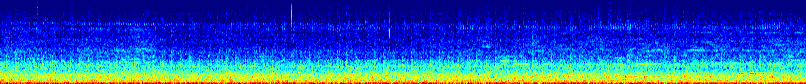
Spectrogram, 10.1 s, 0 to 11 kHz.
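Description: JCB 3DX backhoe loader's diesel engine running steadily as the machine pushes mud with its front loader bucket.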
